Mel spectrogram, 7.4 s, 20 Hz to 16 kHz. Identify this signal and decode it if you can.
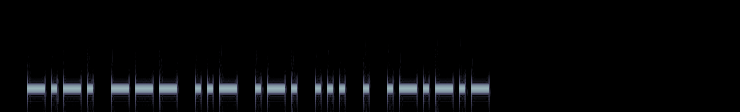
Morse code, heard as a keyed tone, about 20 wpm, 700 Hz. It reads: COURSE.
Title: 4x Word-Spacing - Sentences from Top 500 Words - 20wpm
